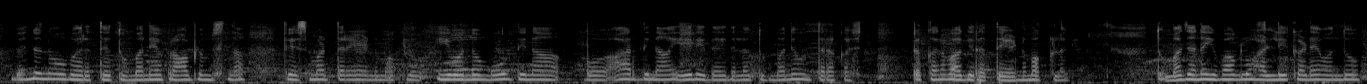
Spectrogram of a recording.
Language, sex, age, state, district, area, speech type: Kannada, female, 18-30, Karnataka, Kolar, urban, spontaneous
